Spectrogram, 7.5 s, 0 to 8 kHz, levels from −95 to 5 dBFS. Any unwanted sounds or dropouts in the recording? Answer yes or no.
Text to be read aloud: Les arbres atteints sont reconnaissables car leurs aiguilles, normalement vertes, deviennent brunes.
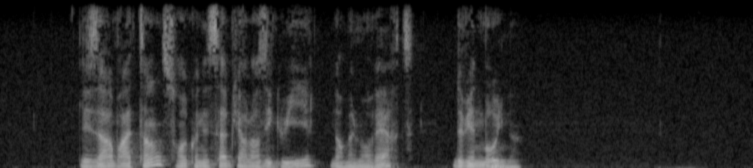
no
